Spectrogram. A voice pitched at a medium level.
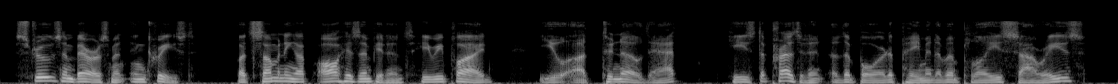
No: low, 110 Hz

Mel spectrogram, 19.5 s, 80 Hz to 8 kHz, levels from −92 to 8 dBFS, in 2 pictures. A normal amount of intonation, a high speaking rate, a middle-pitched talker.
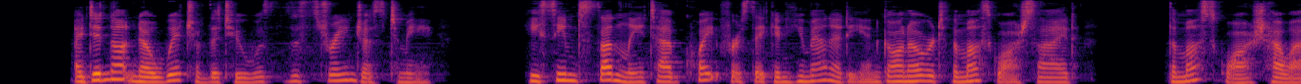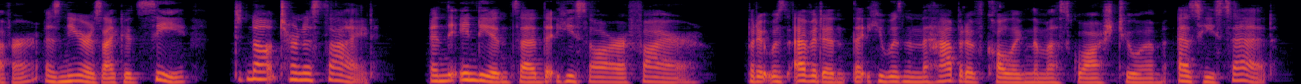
Yes: average, 4.0 semitones; fast, 210 wpm; medium, 170 Hz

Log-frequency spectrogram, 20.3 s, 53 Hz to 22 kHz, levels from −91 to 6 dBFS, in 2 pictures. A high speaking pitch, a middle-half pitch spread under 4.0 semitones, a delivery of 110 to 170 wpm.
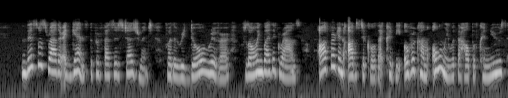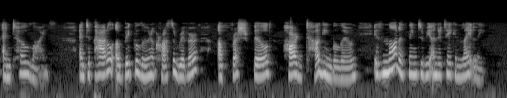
Yes: high, 220 Hz; average, 3.6 semitones; average, 160 wpm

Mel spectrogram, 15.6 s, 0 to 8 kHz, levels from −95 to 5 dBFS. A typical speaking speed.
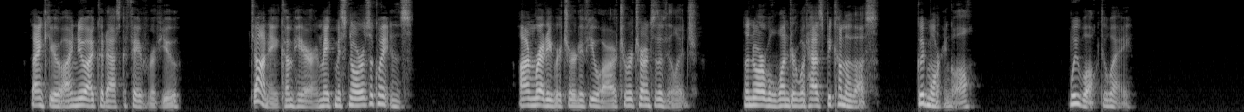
Yes: average, 170 wpm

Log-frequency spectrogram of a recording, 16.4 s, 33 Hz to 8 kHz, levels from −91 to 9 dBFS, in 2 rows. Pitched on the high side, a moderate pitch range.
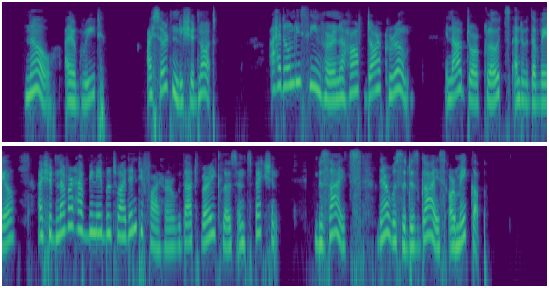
No: high, 210 Hz; wide, 7.4 semitones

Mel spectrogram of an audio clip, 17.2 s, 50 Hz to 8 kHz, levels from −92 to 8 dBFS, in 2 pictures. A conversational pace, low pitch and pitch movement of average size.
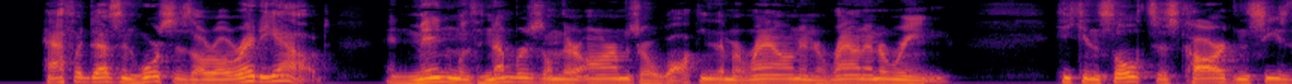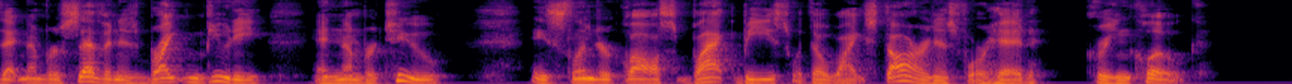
Yes: average, 180 wpm; low, 120 Hz; average, 3.0 semitones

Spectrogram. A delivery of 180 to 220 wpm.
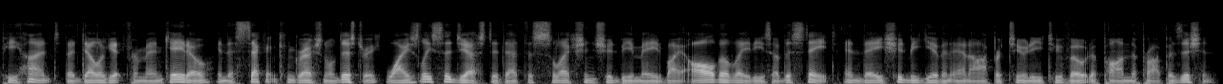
Yes: average, 185 wpm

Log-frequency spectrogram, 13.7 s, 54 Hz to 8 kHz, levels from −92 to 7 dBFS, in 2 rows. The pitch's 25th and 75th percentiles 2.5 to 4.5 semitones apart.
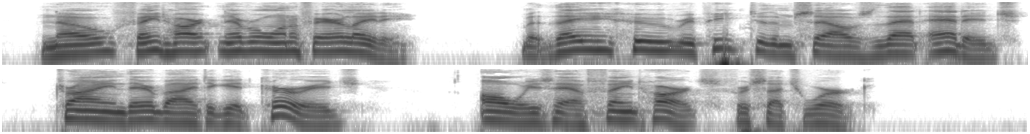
No: average, 5.3 semitones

